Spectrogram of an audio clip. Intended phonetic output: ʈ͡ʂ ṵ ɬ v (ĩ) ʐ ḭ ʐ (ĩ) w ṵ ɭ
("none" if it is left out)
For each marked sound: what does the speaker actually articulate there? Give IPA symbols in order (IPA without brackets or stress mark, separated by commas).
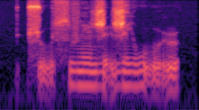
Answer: ĩ, i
